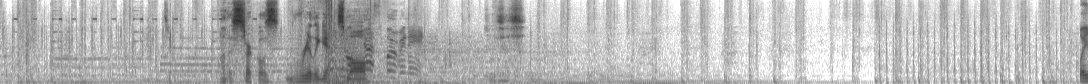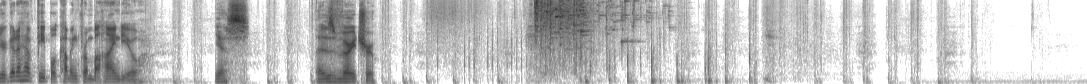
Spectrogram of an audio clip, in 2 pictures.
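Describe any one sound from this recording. Footsteps run quickly over ground and hard floors.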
